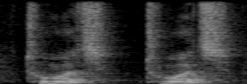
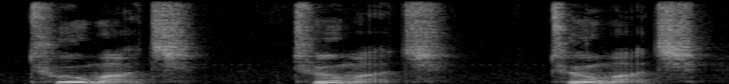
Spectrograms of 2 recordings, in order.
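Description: First: TOO MUCH clipped short and higher. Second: TOO MUCH with a drawn-out too; long vowel. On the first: (too much를 너무 짧게) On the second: (too much를 길게 늘여서) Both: Shown as a demonstration. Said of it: "너무 이렇게 짧게 하지 마시고".

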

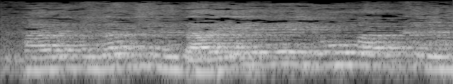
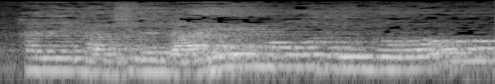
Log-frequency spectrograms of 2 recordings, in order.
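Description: First: Mock confession. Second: Sung, fervent hymn. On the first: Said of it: "그래서 하나님 일부분". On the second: Retold or imitated. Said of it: "막 울고 막 그러는데".

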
